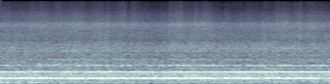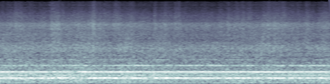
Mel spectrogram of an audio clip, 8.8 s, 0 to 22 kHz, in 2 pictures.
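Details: 2021 Marcopolo Torino S bus on Mercedes-Benz OF-1721 Bluetec 5 chassis, extended urban service: steady droning low-mid growl under road rumble while cruising; differential growl.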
